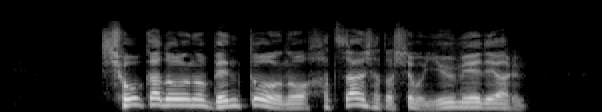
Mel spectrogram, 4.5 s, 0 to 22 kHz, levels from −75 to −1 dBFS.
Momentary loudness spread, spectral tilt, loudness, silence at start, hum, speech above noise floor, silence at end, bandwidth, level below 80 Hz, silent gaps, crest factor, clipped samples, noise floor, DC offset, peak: 9 LU; -5.5 dB/octave; -23 LUFS; 0.75 s; none; 54 dB; 0.6 s; 10.5 kHz; -64 dBFS; none; 20 dB; under 0.1%; -76 dBFS; under 0.1%; -4 dBFS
